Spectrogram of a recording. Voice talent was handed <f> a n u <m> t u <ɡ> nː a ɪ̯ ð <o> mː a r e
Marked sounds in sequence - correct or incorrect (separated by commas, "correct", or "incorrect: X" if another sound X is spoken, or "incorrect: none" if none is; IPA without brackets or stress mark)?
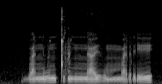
incorrect: b, incorrect: n, correct, correct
